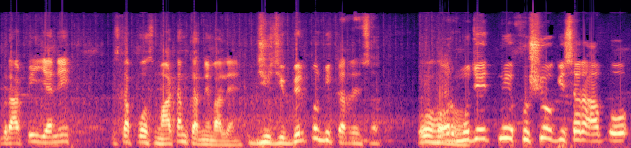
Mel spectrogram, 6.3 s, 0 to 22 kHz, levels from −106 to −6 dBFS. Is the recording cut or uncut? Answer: uncut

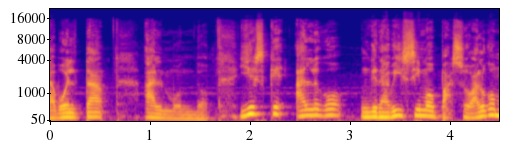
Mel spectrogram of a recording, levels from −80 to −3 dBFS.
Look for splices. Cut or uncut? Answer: cut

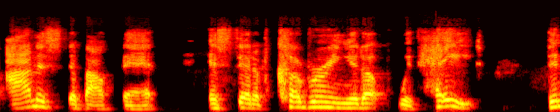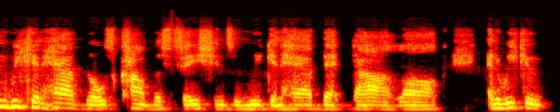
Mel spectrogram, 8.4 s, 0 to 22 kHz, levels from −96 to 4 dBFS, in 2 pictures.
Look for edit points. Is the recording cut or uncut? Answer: uncut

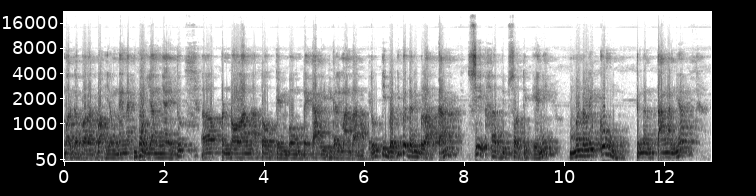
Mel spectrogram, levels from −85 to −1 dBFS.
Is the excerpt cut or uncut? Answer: cut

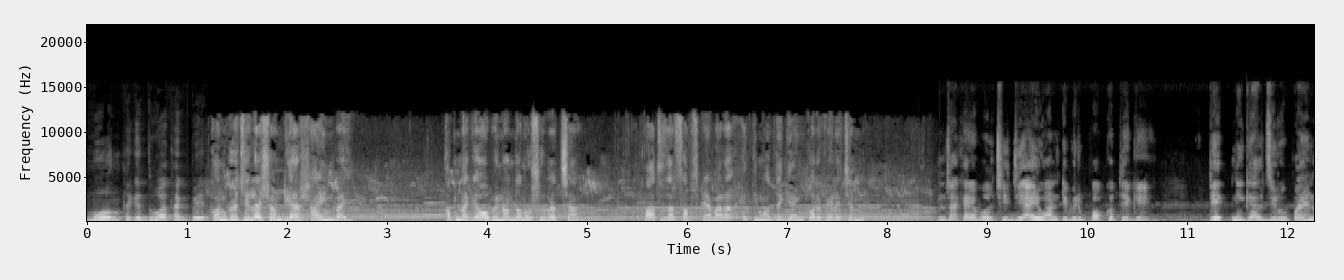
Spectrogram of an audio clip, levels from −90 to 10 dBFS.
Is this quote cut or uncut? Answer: cut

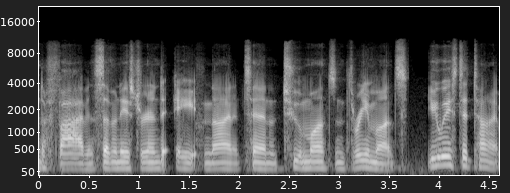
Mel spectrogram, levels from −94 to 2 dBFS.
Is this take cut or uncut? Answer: cut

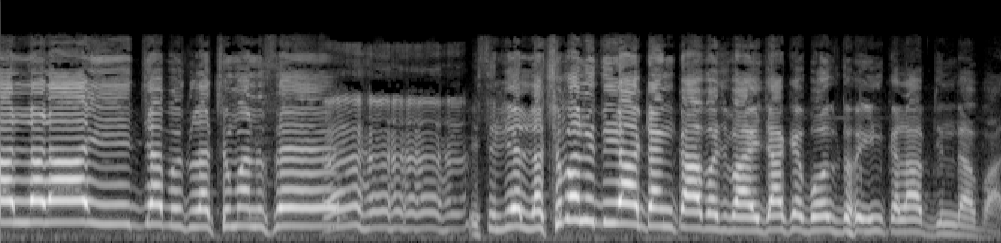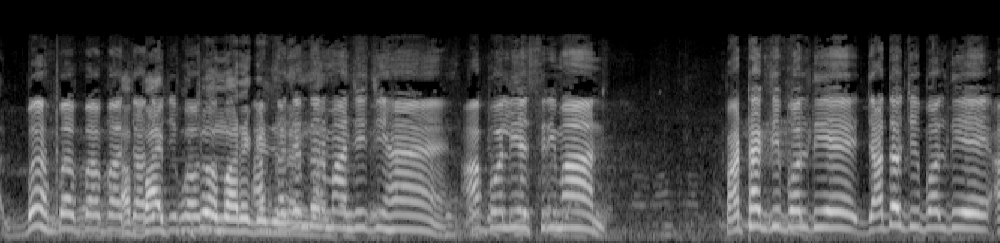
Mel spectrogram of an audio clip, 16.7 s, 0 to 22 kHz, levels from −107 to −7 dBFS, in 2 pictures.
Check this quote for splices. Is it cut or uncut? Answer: uncut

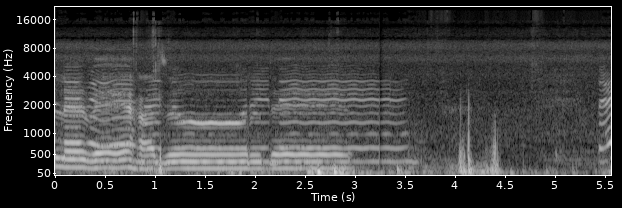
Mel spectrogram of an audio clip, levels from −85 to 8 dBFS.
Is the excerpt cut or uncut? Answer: uncut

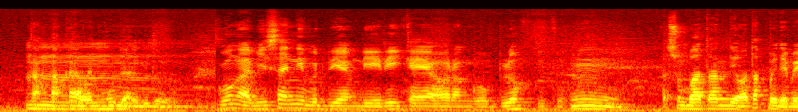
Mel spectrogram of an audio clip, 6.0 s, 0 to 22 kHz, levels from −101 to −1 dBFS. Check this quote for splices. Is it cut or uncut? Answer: cut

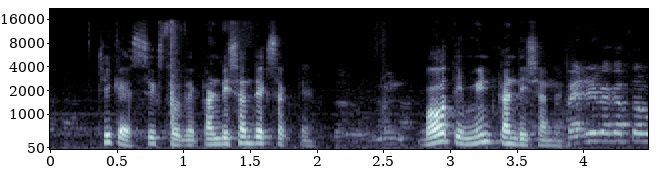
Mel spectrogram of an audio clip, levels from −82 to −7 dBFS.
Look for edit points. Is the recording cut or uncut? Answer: uncut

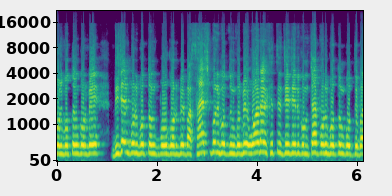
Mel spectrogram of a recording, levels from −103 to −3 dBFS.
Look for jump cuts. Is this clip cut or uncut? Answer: uncut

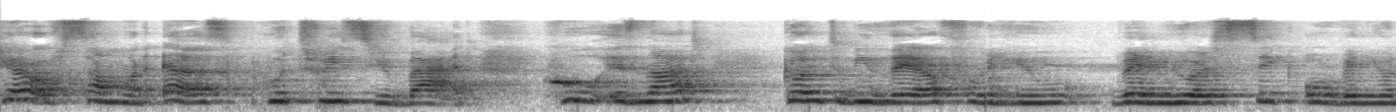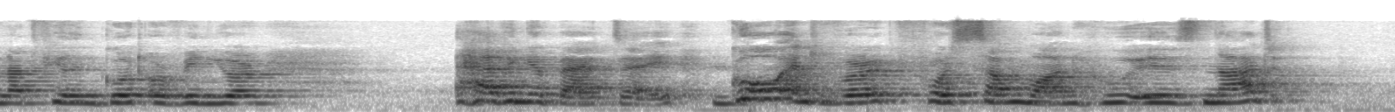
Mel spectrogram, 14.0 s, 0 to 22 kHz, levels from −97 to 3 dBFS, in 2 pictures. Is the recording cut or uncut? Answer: cut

